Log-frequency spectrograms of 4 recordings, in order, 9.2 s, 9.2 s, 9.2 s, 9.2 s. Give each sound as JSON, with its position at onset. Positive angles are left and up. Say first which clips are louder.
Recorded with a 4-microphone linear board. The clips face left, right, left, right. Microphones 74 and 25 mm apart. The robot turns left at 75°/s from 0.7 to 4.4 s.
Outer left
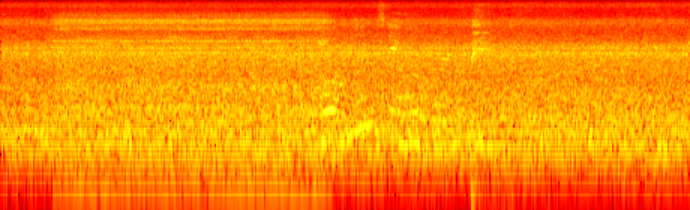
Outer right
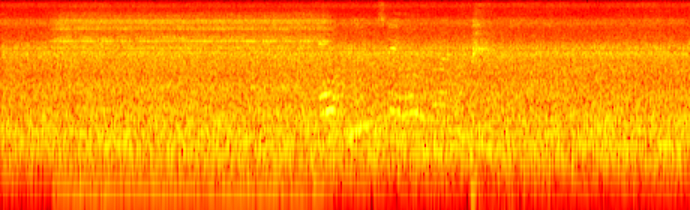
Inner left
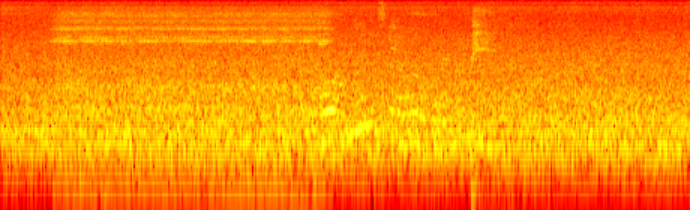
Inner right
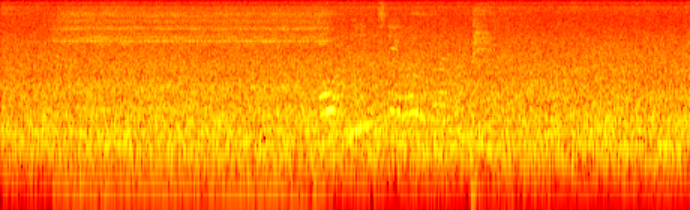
{"t": 4.2, "sound": "a woman speaking", "louder": "outer right 3 dB, inner right 3 dB", "side_deg": -40, "distance_m": 1.8}
{"t": 6.3, "sound": "whispering", "louder": "even, inner left 1 dB", "side_deg": 35, "distance_m": 1.3}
